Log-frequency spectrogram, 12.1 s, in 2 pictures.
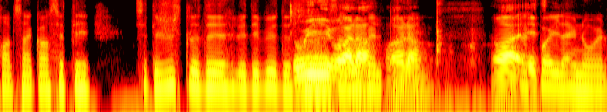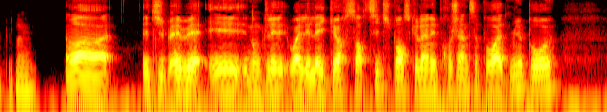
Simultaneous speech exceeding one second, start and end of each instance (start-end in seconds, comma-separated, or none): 2.9-4.3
